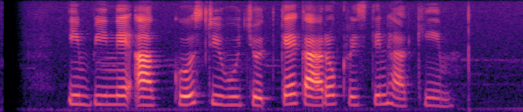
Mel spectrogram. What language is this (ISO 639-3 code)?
jav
